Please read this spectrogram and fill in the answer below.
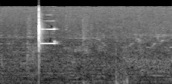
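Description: A click and one short electronic beep about half a second in, as the Xantrex ProWatt SW inverter is switched back on to put the bar onto solar power. A soft thump follows about a second later.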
